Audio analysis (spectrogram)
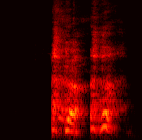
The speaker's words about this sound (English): All right, sit up straight. Breathe in. Breathe out. Cough.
